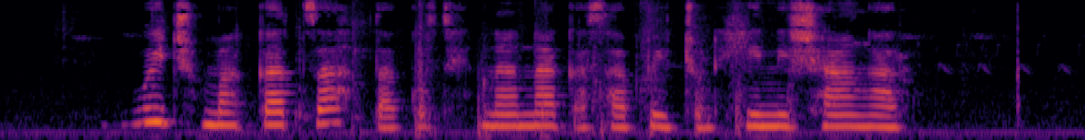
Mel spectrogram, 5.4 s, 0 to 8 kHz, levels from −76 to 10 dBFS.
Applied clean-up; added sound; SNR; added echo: none; Run; 19 dB; none.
